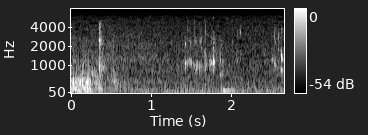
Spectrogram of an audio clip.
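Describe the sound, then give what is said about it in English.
A drink being poured, quiet liquid splashing and gurgling into a cup in short irregular bursts, soft, with no one talking. “Now, you drink, huh? Of course. Will you pour for me?”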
